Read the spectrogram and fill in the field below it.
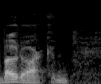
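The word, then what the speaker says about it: bois d'arc: That's why it's called bodark. Actually, we spell it B O D A R K. But it's actually B o I s apostrophe day apostrophe arc something like that. The bow of the ark.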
